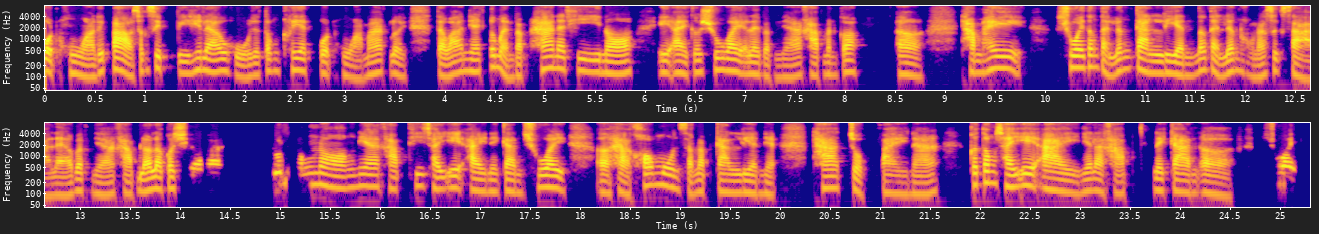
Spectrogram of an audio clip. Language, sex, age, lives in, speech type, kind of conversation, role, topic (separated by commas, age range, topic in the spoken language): Thai, male, 35-39, Thailand, conversation, podcast, guest, คุณใช้เอไอช่วยงานในชีวิตประจำวันอย่างไรบ้าง?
